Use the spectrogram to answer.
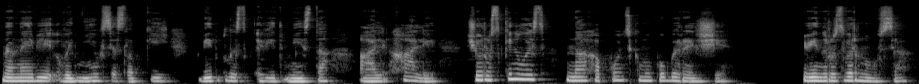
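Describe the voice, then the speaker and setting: Low, husky woman narrating a story. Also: steady tone, moderate pace, dark tone. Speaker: audiobook narrator.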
